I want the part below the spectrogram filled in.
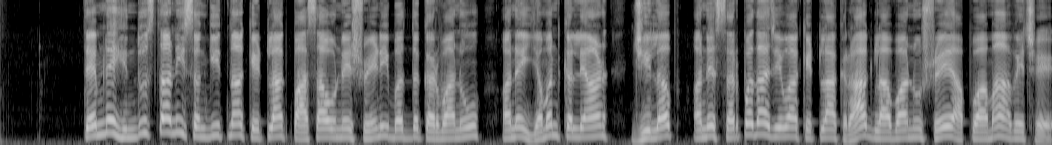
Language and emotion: Gujarati, neutral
